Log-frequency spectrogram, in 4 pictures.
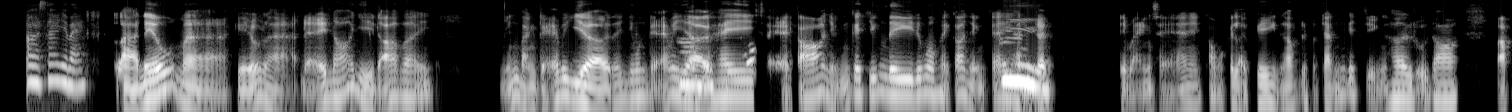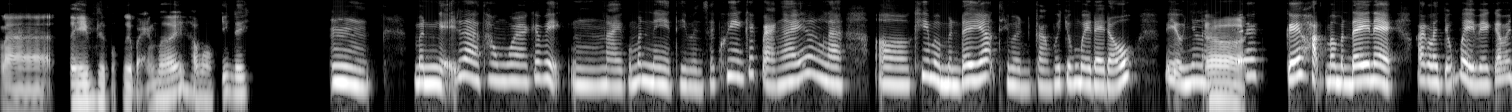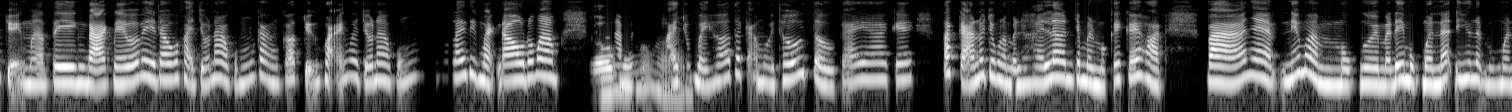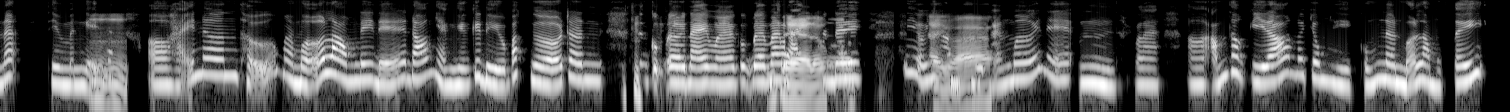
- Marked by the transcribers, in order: tapping; other background noise; "trong" said as "hong"; laugh
- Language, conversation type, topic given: Vietnamese, podcast, Bạn có kỷ niệm hài hước nào với người lạ trong một chuyến đi không?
